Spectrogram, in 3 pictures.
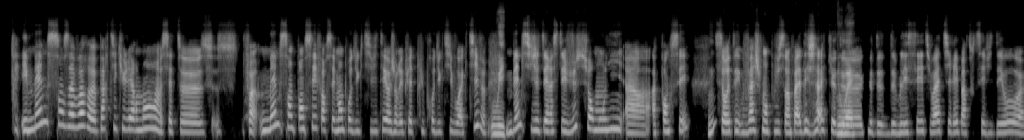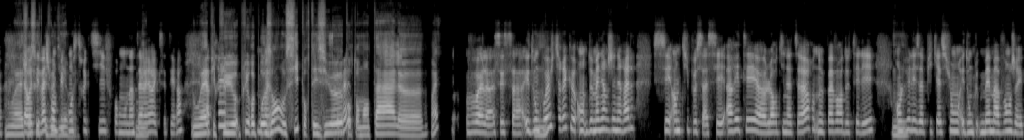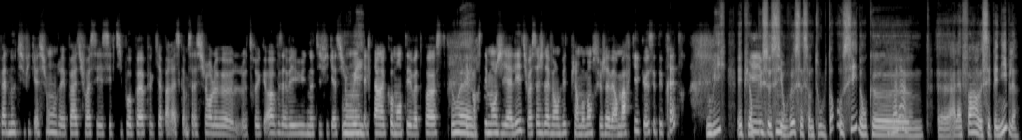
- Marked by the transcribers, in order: laughing while speaking: "déjà"; other background noise; drawn out: "hem"
- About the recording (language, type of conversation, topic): French, podcast, Comment fais-tu pour déconnecter le soir ?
